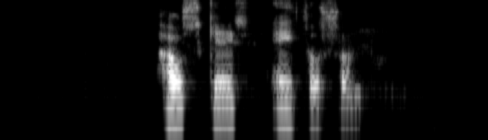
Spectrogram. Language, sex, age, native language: Icelandic, male, 40-49, Icelandic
